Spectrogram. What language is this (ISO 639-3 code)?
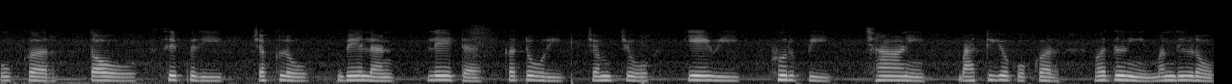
snd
